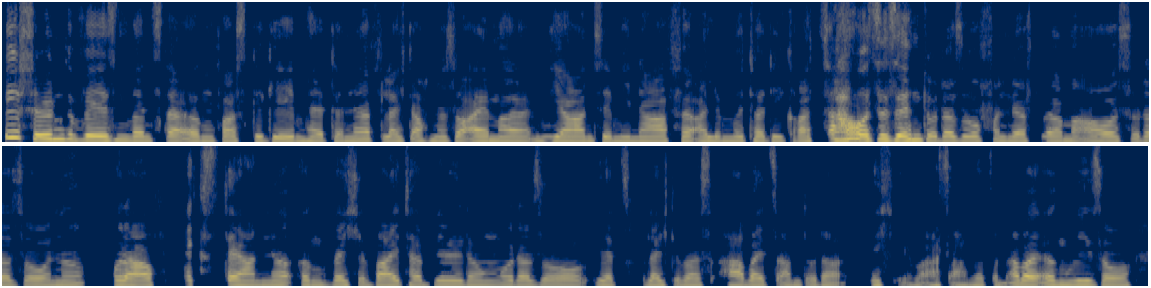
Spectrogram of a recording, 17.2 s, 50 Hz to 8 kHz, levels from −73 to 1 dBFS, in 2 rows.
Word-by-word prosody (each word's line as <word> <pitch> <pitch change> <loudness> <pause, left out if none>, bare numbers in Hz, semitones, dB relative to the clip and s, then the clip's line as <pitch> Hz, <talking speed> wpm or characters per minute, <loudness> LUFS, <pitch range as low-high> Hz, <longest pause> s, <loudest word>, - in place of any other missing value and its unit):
wie 365 -1 +9
schön 260 -2 +7
gewesen, 225 -3 +5
wenn's 210 -1 0
da 200 -2 +1
irgendwas 200 0 -2
gegeben 195 -1 -1
hätte, 190 0 -3
ne? 220 +2 -1
Vielleicht 195 0 -4
auch 195 -1 -2
nur 200 -1 -4
so 195 - -3
einmal 200 0 +1
im 200 -1 -8
Jahr 195 -1 +2
'n 195 - -5
Seminar 195 0 -2
für 205 0 -3
alle 190 -1 -2
Mütter, 200 +1 -3
die 200 0 -4
grad 185 +1 -3
Zuhause 245 -1 +7
sind 235 +1 +6
oder 215 -2 +1
so 205 0 -1
von 200 0 -7
der 195 -1 0
Firma 205 0 -3
aus 200 0 -1
oder 200 -1 -2
so, 195 0 -3
ne? 210 +3 -5 0.2
Oder 195 -2 +4
auch 200 - -3 0.2
extern, 205 -2 -1
ne? 210 +2 -3
Irgendwelche 200 -1 -4
Weiterbildungen 205 +1 -2
oder 210 -1 -3
so, 200 - -4
jetzt 195 -3 -6
vielleicht 195 0 -5
übers 190 -3 -5
Arbeitsamt 190 +1 -4
oder 100 -1 -5 0.2
nicht 195 0 -8
übers 180 -6 -9
Arbeitsamt, 190 +5 -8
aber 225 -3 +4
irgendwie 205 -1 0
so. 195 0 -2
200 Hz, 185 wpm, -23 LUFS, 195-210 Hz, 0.2 s, wie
